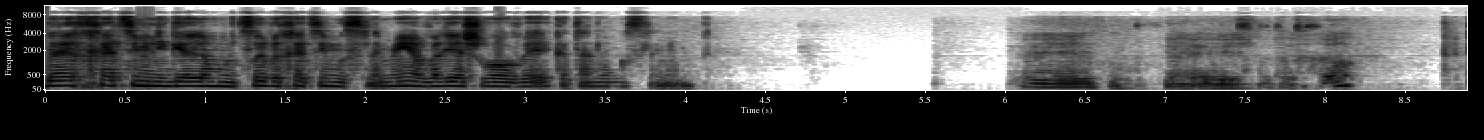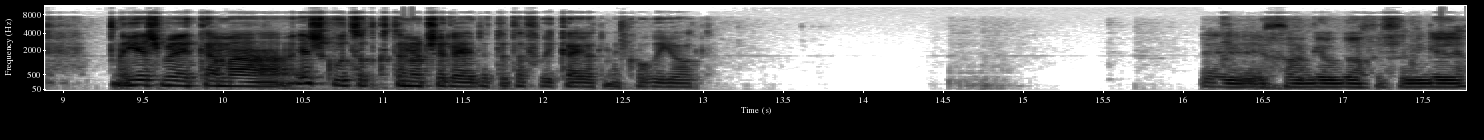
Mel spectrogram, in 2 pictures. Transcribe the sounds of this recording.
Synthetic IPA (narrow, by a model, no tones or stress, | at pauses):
beeχχet͡siminiɡeʁjaunut͡sʁimveχet͡simuslemiavaljeʃʁo̞vḛkatanlemuslimḭm | evḛjḛʃbut̪ot̪ḁχeʁ | jeʃbekamajeʃkvut͡so̞t̪kt̪ano̞tʃeled̪at̪ot̪afʁikajo̞t̪mekʰo̞ʁijo̞t̪ | eḛχaɡeoɡʁafijaʃelniɡeʁja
